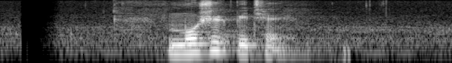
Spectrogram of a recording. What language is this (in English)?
Bangla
